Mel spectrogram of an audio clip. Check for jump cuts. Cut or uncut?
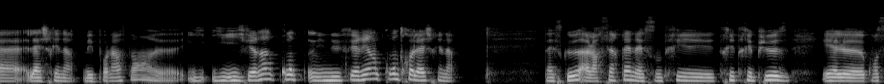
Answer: cut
